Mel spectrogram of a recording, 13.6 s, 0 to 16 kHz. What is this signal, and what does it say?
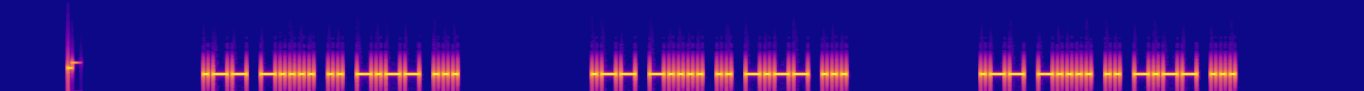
Morse code, heard as a keyed tone, about 25 wpm, 700 Hz. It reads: W6IYS W6IYS W6IYS
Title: Call Signs Repeated 2x - 25wpm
